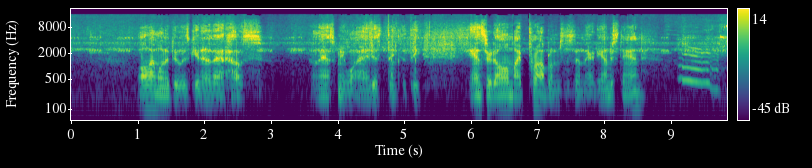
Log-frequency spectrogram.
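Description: A man speaks quietly and intently, close by.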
